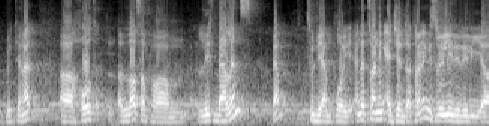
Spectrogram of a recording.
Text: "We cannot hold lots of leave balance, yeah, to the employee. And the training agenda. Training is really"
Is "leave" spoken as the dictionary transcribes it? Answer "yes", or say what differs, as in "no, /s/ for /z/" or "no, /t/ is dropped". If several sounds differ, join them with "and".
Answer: no, /f/ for /v/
